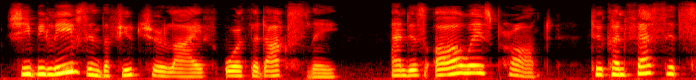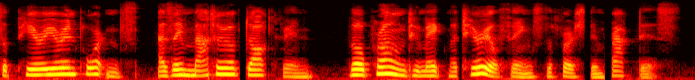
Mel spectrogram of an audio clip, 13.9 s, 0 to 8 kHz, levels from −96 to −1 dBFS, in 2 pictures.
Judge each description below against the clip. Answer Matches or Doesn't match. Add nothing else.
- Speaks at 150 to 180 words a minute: Doesn't match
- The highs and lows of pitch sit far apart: Matches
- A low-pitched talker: Doesn't match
